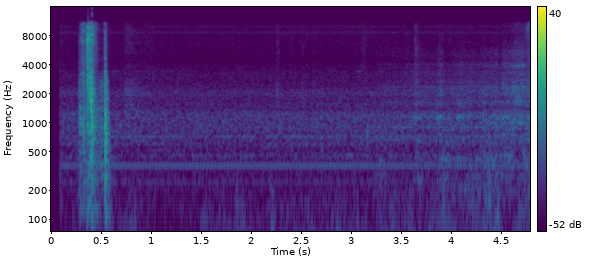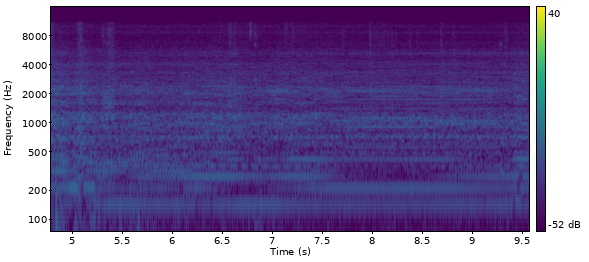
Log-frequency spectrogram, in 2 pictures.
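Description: An electric guitar is strummed and picked, its notes ringing on.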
